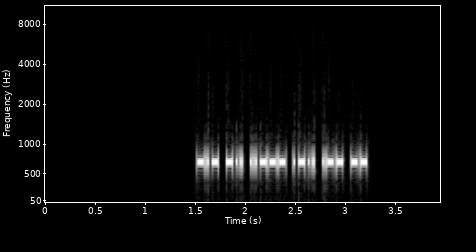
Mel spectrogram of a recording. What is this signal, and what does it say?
Morse code, heard as a keyed tone, about 50 wpm, 700 Hz. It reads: KD2LWM
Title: USA Call Signs - 6 Characters - Repeated 3x - 50wpm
